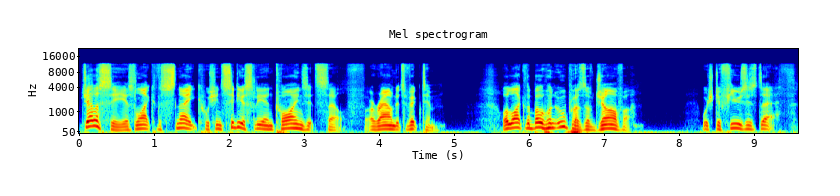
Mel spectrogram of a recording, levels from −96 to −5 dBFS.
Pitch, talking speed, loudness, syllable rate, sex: 140 Hz, 140 wpm, -19 LUFS, 4.8 syllables/s, male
